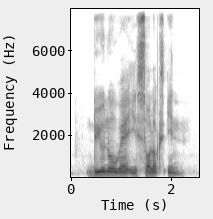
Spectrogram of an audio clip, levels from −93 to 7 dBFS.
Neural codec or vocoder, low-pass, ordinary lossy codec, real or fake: none; none; none; real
